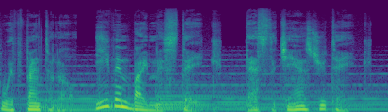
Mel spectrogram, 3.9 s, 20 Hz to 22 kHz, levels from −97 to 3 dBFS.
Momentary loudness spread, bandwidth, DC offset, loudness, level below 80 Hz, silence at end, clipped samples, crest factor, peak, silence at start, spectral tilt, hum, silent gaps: 16 LU; 13.5 kHz; under 0.1%; -23 LUFS; -42 dBFS; 0 s; under 0.1%; 16 dB; -6 dBFS; 0 s; -6.5 dB/octave; none; none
